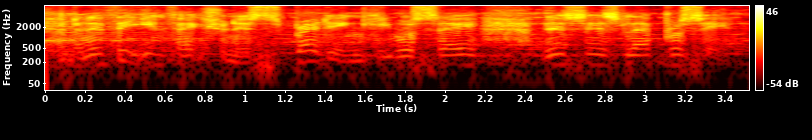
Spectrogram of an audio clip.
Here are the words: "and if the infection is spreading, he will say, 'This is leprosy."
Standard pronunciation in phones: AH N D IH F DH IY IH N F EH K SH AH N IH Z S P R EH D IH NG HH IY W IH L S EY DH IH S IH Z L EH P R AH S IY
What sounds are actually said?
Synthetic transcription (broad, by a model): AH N IH F DH IY IH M F EH K SH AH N IH Z S P R EH D IH NG IY W IH L S EY DH IH S IH Z L EH P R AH S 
